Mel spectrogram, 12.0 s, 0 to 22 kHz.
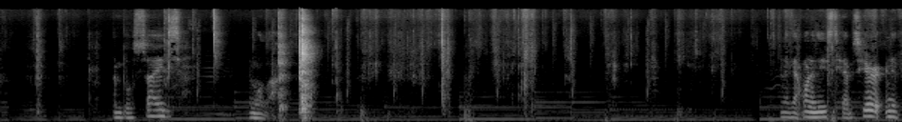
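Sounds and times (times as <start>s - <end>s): soft background music: 0.0s - 12.0s
paper rustling: 4.3s - 12.0s.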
